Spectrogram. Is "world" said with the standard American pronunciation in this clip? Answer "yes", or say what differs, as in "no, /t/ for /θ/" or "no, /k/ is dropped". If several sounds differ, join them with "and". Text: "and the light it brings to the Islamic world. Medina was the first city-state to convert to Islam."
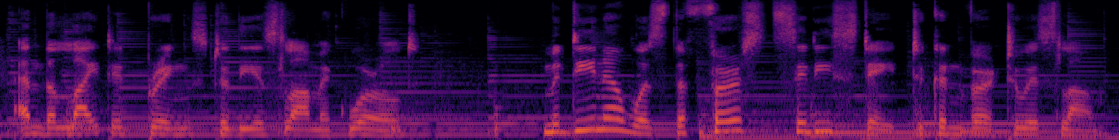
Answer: yes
